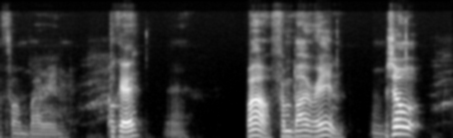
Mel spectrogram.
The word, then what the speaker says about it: Bahrain: how do you how do you say this b-a-h rain yeah yeah yeah so what did what do you say how can we visit your place and from I'm from Bahrain okay wow from Bahrain so like like originally from Bahrain that's crazy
